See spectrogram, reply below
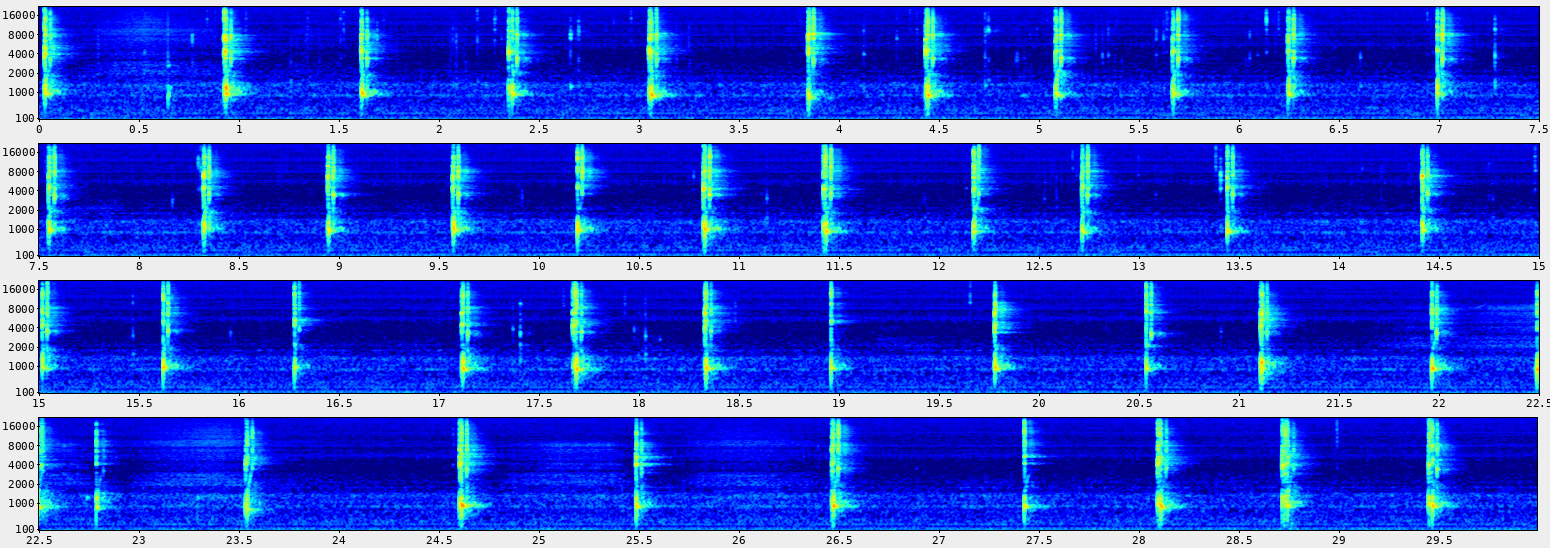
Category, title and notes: Sound effects > Human sounds and actions
TOONMisc-Blue Snowball Microphone Mouth Clicks Nicholas Judy TDC
Blue-Snowball, cartoon, click, mouth, Blue-brand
